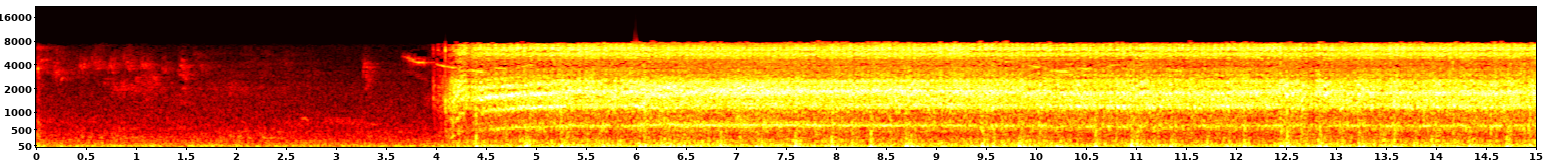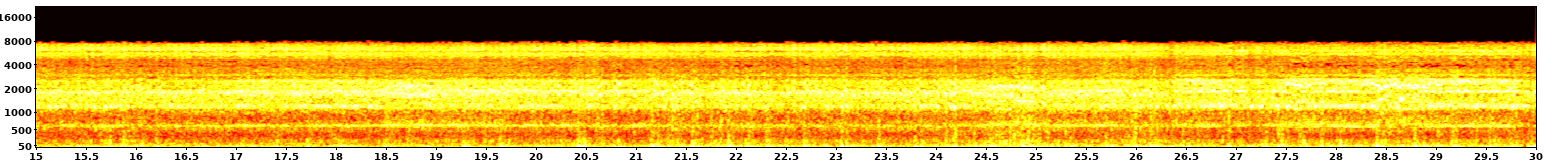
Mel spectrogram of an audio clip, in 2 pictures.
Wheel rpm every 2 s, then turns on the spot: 0, 0, 120, 160, 160, 160, 160, 160, 160, 160, 160, 160, 160, 160, 160.
none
